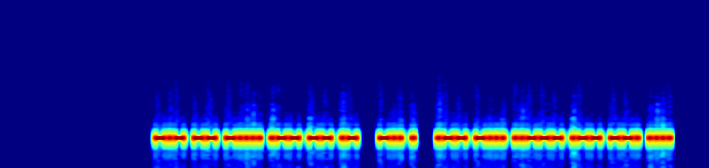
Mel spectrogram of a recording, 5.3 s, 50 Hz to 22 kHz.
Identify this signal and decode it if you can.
Morse code, heard as a keyed tone, about 51 wpm, 700 Hz. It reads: KM6WMA DE WB2WGH
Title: USA Callsign DE Callsign - 6 Characters - 50wpm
